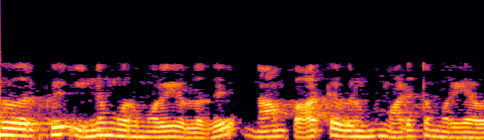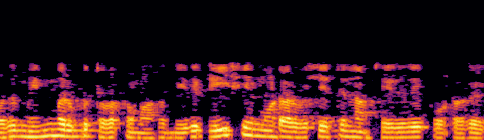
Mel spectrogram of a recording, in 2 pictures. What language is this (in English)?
Tamil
